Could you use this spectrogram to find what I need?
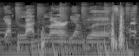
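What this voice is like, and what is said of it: Imitates another person's voice. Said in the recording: “put on my Cuddy voice.”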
